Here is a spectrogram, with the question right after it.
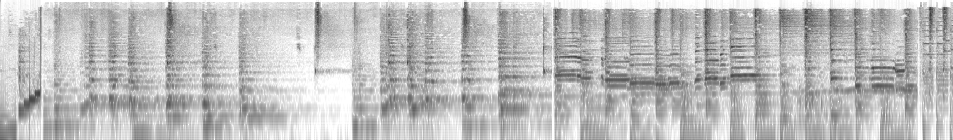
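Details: Bouncy plucked string music with bowed bass and cello lines plays throughout, with a brief pause near four seconds and no animal voices audible.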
